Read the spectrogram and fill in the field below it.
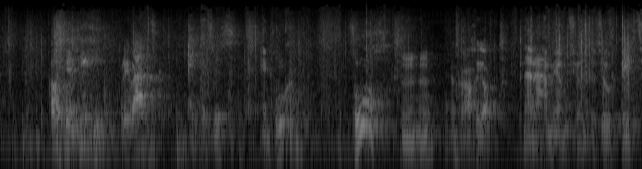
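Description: A second man replies calmly, close by.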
